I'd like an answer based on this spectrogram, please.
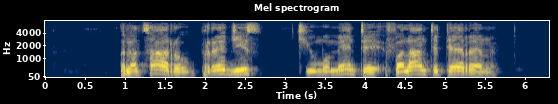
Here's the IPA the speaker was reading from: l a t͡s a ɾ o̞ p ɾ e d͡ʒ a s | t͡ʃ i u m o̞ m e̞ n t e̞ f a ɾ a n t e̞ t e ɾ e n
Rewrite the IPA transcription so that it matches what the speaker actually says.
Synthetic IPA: l a t͡s a ɾ o̞ p ɾ e d͡ʒ i s | t͡ʃ i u m o̞ m e̞ n t e̞ f a l a n t e̞ t e ɾ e n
